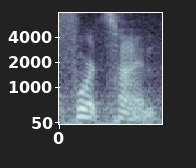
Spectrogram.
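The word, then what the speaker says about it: Pforzheim: one in particular um it's called Fort time the PE is silent I realized it's not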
